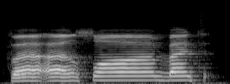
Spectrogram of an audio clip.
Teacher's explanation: dibunyikan hamas, bunyi angin di situ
